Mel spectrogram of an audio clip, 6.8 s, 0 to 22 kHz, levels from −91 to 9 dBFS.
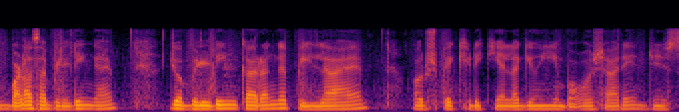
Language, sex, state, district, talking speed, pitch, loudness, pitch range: Hindi, male, Bihar, Purnia, 185 wpm, 120 Hz, -19 LUFS, 110-130 Hz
